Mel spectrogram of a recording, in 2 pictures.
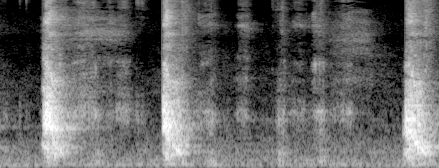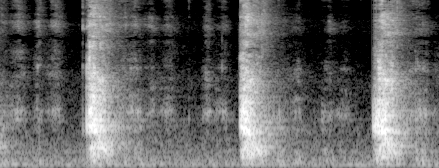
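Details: Teasing his older brother, Maui the dog lets out six clipped, forceful barks at intervals of about one second, with a slightly longer gap in the middle.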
